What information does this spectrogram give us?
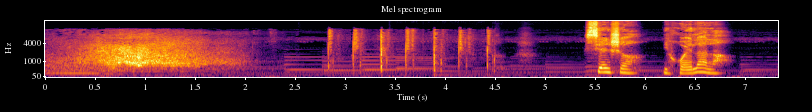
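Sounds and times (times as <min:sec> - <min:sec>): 
black BMW engine and tyres driving into a garage: 0:00.0 - 0:02.4
speech: 0:05.5 - 0:06.9.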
